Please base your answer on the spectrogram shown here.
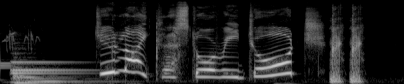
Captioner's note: oinks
